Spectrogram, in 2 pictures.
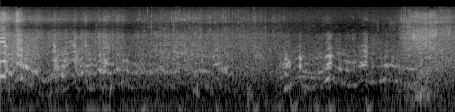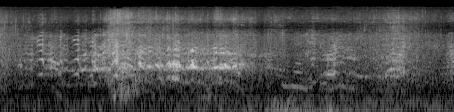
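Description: A small boat motor whines as it speeds across the water.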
